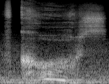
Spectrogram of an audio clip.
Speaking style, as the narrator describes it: he sighed

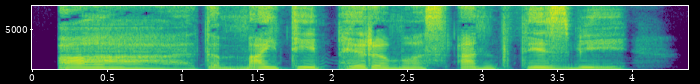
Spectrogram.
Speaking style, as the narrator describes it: Masri purred

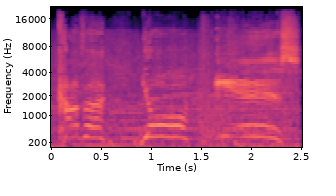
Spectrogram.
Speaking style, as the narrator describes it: he shouted to Neil

